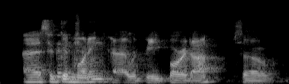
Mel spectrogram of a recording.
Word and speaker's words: bore da: So good morning would be Borada. So Borada. Borada.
